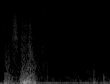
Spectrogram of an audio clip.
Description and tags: Dog sniffing recorder
beagle, pooch, puppy, dog, nose, sniff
